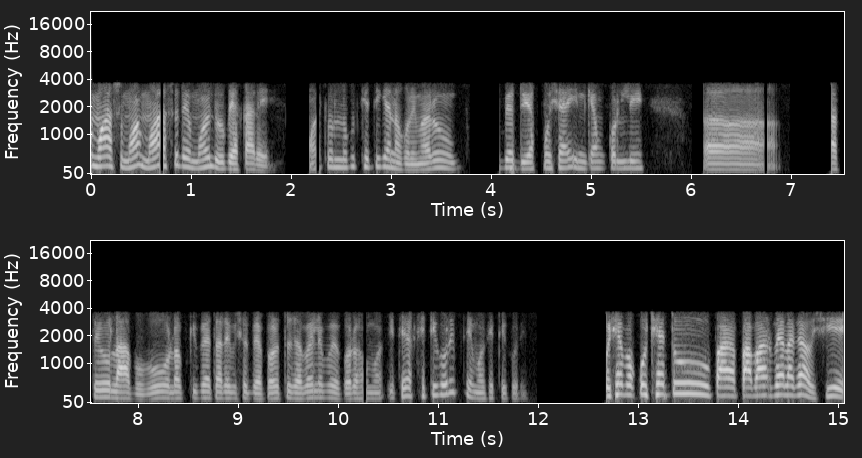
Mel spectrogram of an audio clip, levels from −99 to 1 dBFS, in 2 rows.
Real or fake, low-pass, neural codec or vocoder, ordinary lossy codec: real; 3.6 kHz; none; none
